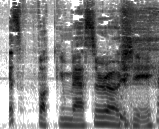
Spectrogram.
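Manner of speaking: laughing through the name in disbelief. Retold or imitated. Telling friends he found his lost keychain, laughing. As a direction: giggle out the discovery.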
